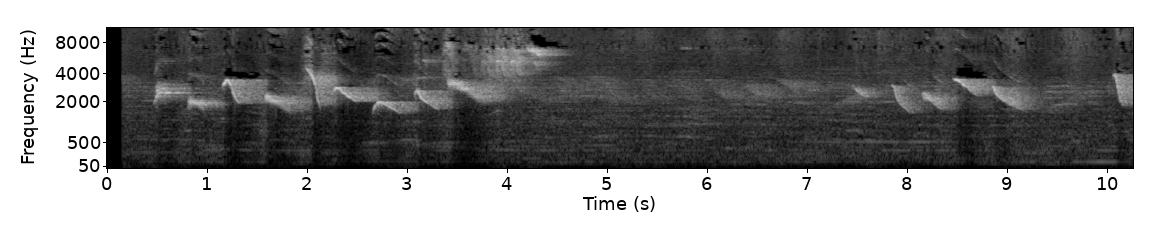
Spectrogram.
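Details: Green-winged saltator singing with great energy: bursts of clear, downward-slurred whistles repeated rapidly, a quieter pause, then another fast run of loud descending notes.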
